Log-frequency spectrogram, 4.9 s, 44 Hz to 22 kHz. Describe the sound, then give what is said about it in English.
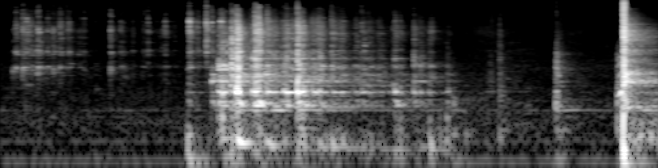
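Clatter and clicks as a lid is fitted onto a homebrew container of just over a gallon before CO2 carbonating, with scattered light knocks, a denser scraping rattle in the middle and a sharp snap at the end. “Okay, the lid is on.”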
